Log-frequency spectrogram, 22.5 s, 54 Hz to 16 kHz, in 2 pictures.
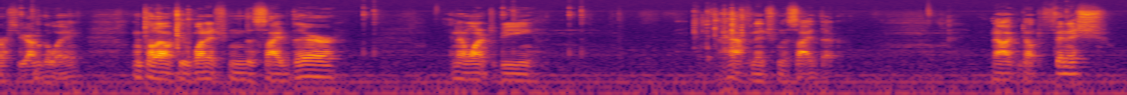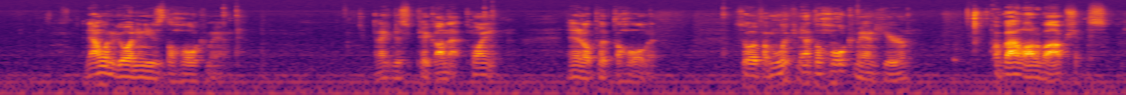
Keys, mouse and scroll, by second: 0.2 click, 3.6 click, 5.0 click, 5.7 click, 10.5 click, 13.5 click, 16.1 click, 18.5-19.8 drag.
